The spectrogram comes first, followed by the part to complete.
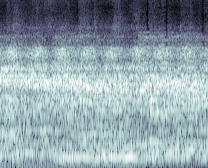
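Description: A rock band playing live: an electric guitar over bass and drums, with a steady high beat about four times a second.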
